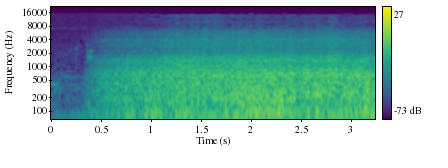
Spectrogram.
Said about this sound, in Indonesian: Aku duduk di bangku paling belakang, sebelah kiri gerbong ekonomi. Di kereta yang membawaku dari arah barat ke timur.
